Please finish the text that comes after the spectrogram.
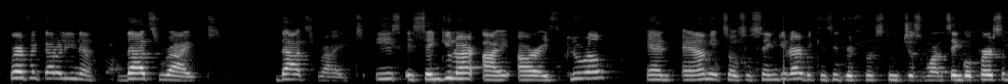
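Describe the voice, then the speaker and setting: A woman, a Spanish speaker teaching an English class live online. She is upbeat, switches between Spanish and English, repeats phrases and praises students by name. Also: medium pitch.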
